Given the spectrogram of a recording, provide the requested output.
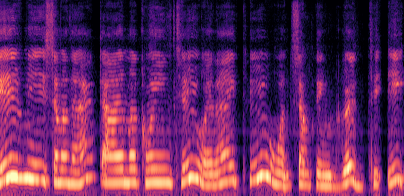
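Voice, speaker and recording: A female-sounding voice performs a put-on character voice at a fairly high pitch. The delivery is fairly slow. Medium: read story. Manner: sly, insistent.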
